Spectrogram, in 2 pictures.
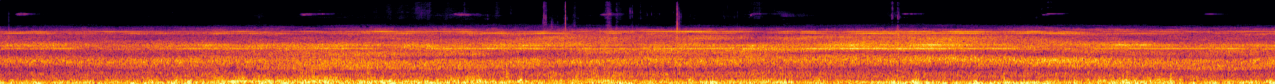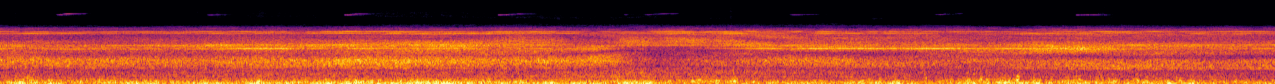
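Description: Military airplanes at Fort Bragg, a steady broadband jet engine roar holding at moderate distance for the whole stretch, with no talk.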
